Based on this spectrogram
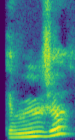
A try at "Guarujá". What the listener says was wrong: No, you pronounce the J.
